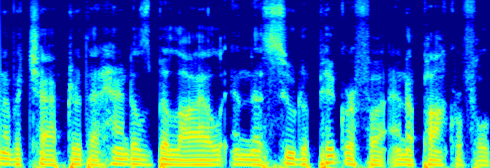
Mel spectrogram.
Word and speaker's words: Belial: the history of Belial, or Belial, which is how it actually is pronounced.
